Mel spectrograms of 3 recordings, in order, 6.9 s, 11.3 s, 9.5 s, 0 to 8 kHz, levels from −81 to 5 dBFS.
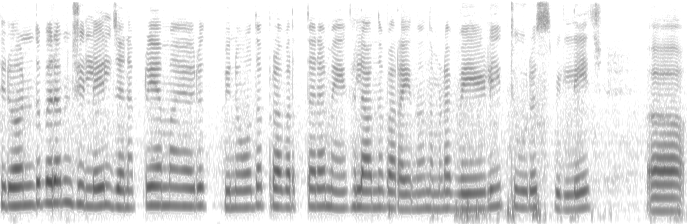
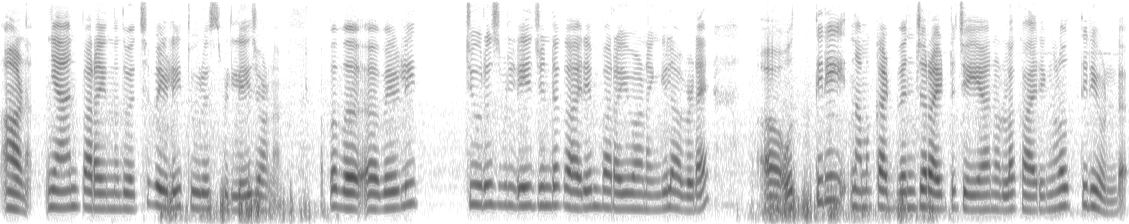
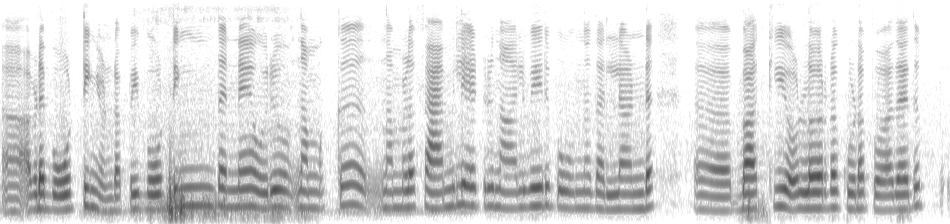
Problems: constant background noise, low volume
